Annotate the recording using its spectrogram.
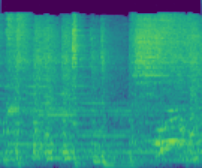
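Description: Live funk band playing, with the drum kit to the fore: bass drum and snare hits over bass and keyboard notes.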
